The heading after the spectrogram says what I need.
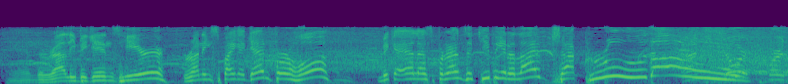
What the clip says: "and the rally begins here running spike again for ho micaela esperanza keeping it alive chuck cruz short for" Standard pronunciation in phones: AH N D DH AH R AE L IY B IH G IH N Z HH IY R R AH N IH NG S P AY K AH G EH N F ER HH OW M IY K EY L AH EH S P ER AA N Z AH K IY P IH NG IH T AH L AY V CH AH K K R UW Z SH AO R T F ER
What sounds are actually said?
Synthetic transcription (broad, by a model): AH N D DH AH R AE L IY B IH G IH N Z HH IY R R AH N IH NG S P AY K AH G EH N F ER HH OW M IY K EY L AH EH S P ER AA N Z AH K IY P IH NG IH T AH L AY V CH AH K K R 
